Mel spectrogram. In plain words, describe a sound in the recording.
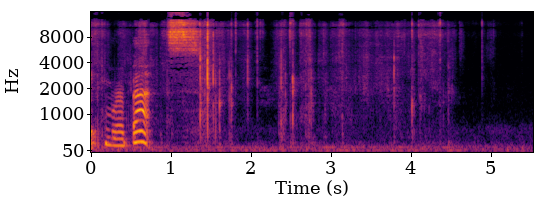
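Paper rustles and crinkles as stickers are peeled from a sheet.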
